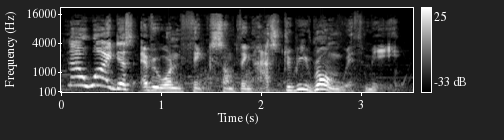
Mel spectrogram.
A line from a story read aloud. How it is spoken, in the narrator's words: Budder asked angrily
